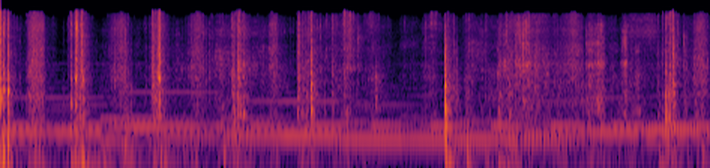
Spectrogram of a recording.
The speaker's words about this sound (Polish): Wszystkie te prostokąty trzeba teraz wyciąć. Mhm. Proszę bardzo. Ciach, ciach, ciach. Tnę nożyczkami tekturę.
